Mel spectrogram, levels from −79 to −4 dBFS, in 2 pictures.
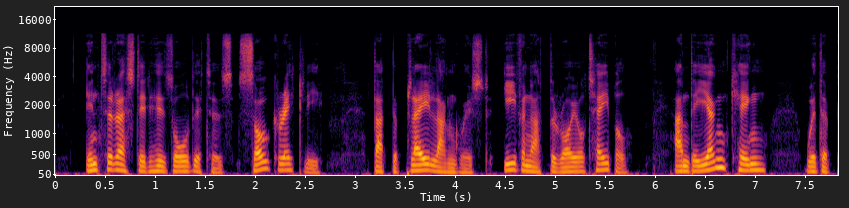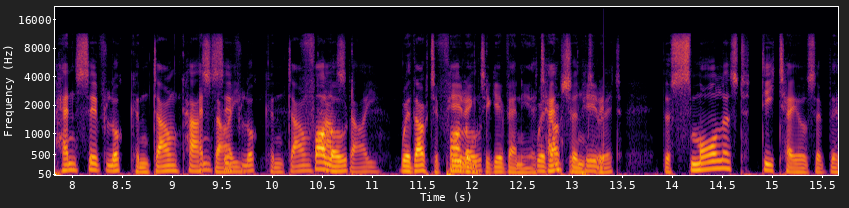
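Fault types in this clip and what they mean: Doubled audio track, 9.27 to 13.31 s: a second full-band copy of the speech runs about a second and a half behind, roughly 5 dB quieter, with no decay or room colour, starting and stopping abruptly, likely a slower second capture path mixed back in.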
